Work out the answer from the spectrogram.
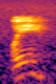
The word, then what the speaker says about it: buoy: Do you have like a pronounce it well? The buoy?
